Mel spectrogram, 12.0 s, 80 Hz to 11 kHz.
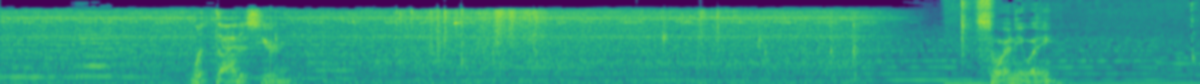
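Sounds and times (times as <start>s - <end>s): steady hum and hiss: 0.0s - 12.0s.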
